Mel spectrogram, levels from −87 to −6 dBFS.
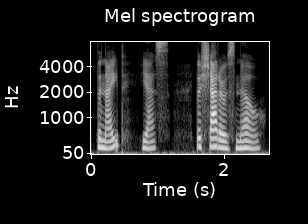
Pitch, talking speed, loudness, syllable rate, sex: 195 Hz, 135 wpm, -22 LUFS, 3.7 syllables/s, female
